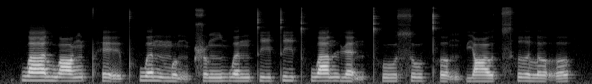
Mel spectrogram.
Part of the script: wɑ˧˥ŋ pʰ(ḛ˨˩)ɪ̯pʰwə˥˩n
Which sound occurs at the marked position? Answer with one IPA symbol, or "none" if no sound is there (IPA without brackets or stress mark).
ḛ˨˩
